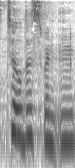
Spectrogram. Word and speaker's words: Tilda Swinton: And before all this, Tilda Swinton comes on...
